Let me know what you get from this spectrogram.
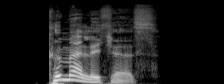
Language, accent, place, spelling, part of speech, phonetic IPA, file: German, Germany, Berlin, kümmerliches, adjective, [ˈkʏmɐlɪçəs], De-kümmerliches.ogg
- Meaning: strong/mixed nominative/accusative neuter singular of kümmerlich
